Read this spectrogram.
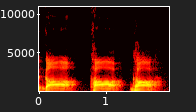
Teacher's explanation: जिनका उच्चारण जीभ के मूल भाग से होता है उन्हें जीवामूली कहते हैं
